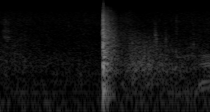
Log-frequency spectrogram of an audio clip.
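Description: A skateboard slams down onto concrete.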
